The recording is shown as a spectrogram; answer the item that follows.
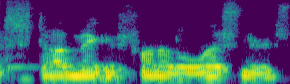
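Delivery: muttered, mumbled remark, half under the breath. Retelling what was said into the microphone, imitating own mumbling. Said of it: "I just mumbled into the microphone".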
